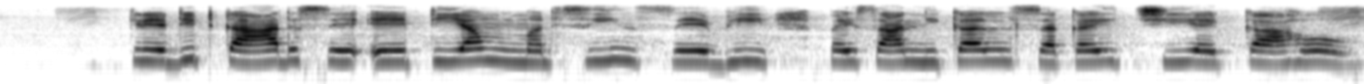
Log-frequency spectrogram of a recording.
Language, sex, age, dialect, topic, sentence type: Maithili, female, 18-24, Angika, banking, question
